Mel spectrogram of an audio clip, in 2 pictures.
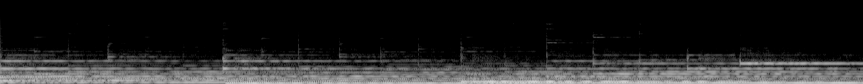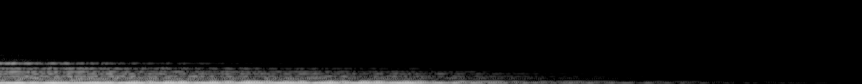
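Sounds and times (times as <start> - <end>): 
electric 88-key piano: 0.0 - 12.8.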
